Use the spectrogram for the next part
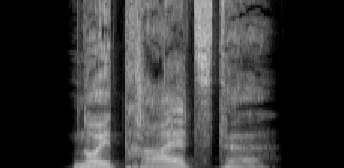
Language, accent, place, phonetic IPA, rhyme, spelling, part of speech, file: German, Germany, Berlin, [nɔɪ̯ˈtʁaːlstə], -aːlstə, neutralste, adjective, De-neutralste.ogg
- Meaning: inflection of neutral: 1. strong/mixed nominative/accusative feminine singular superlative degree 2. strong nominative/accusative plural superlative degree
